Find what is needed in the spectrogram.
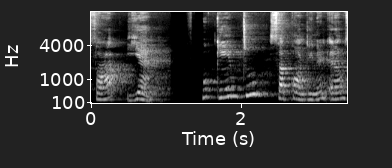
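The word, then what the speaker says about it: Faxian: उनमें एक आता है ये, इनका नाम आपको पढ़ने में ज़ियान जैसा लग रहा है बट एक्स is silent here, so we will pronounce it like फायान, who came to subcontinent around 1600 years ago.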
